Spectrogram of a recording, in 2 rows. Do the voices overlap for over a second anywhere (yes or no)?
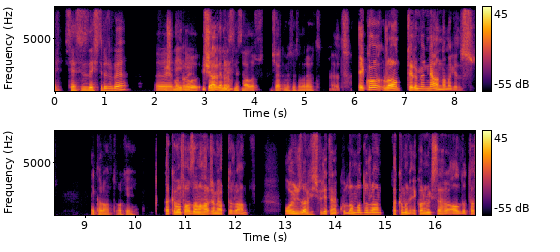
yes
